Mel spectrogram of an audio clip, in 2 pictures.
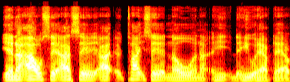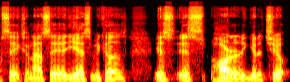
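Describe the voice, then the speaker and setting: A man's voice: on the low side, fairly even intonation, brisk, smooth, dry recording. Informal man, dry-sounding sports talk. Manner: informal, conversational. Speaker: sports show co-host. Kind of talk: casual sports debate chat.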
